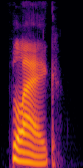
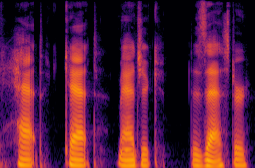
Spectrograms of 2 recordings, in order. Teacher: it's very open and front sound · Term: the a sound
